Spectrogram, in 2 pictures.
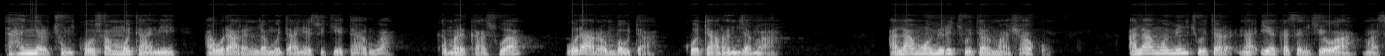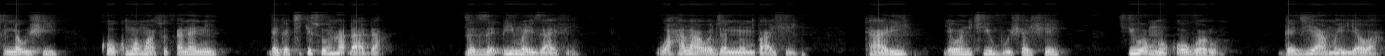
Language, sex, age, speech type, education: Hausa, female, 30-45, spontaneous, tertiary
